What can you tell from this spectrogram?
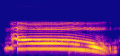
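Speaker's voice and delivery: high, loud cry of dismay; anguished shout. Real, not acted. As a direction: yell out as you die. Dying in game.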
